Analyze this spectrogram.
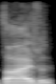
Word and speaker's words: Theismann: think by just simply changing the pronunciation of your last name from Theismann to Theismann to rhyme with Heisman, we can give you a shot at that trophy.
